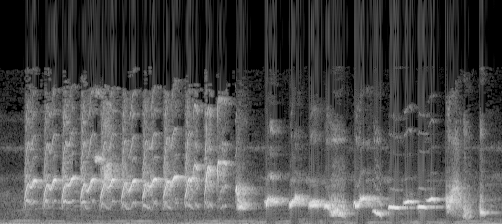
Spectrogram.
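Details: White-rumped shama song used as a lure to provoke rival shamas into singing: a rapid string of about a dozen bright, repeated two-part chips, then varied whistled notes sliding up and down.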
